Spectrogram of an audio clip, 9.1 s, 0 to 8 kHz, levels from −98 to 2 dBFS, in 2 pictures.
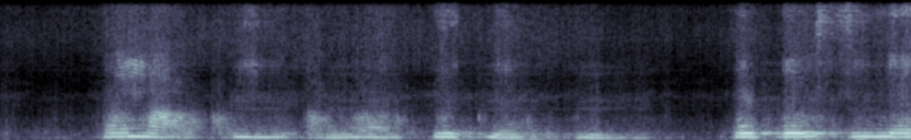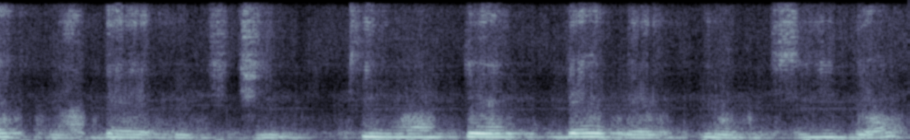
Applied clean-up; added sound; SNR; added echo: neural separator model SepFormer DNS4.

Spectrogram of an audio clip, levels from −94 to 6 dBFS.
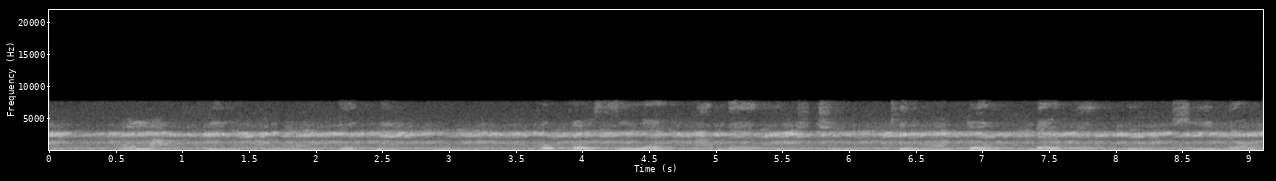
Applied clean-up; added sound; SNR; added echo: none; Frog; -3 dB; reverberation time 0.8 s.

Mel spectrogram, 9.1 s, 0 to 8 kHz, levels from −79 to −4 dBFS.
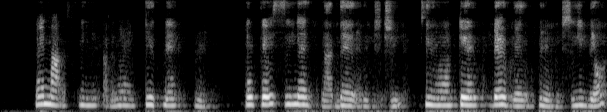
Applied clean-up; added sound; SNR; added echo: neural mask model DeepFilterNet 3.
